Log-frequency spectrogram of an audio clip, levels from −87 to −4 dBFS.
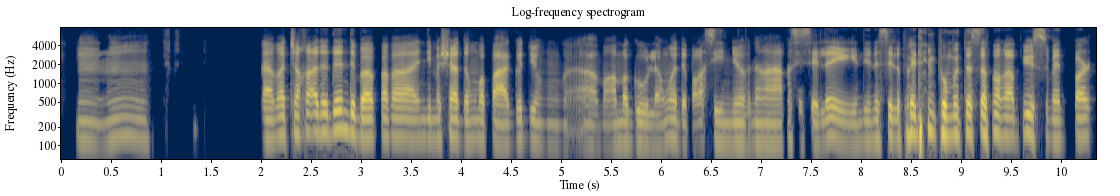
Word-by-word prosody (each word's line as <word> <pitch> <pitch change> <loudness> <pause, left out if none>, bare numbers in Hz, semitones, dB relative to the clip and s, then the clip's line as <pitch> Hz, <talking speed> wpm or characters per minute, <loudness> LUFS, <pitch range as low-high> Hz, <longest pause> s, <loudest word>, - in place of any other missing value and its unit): Mm. 130 +2 -10 1.1
Tama, 135 +3 +2
tsaka 160 +1 +2
ano 165 - +3
din 180 +3 +4
'di 165 -4 0
ba, 135 0 +6
para 140 -1 +1
hindi 135 0 -6
masyadong 135 -1 +2
mapagod 125 0 0
yung, 125 -3 -5 0.2
ah, 110 -1 -8
mga 110 +1 -5
magulang 115 -2 -5
mo 135 0 -3
'di - - -3
ba, - - -4
kasi 120 - -4
senior 120 0 -5
na 115 - -6
nga 115 0 0 0.2
kasi - - -6
sila 135 +5 0
eh. 120 -4 +2
Hindi 125 +1 -8
na 130 - -5
sila 135 -1 -1
puwedeng 160 +2 +2
pumunta 155 0 +3
sa 150 - +4
mga 145 -4 +3
amusement 135 -3 0
park, 140 0 +1
130 Hz, 195 wpm, -22 LUFS, 120-145 Hz, 1.1 s, ba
